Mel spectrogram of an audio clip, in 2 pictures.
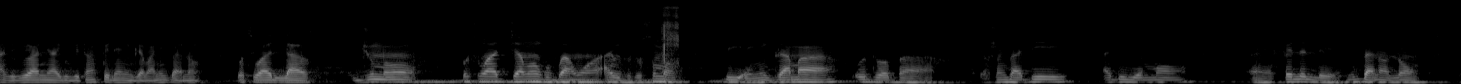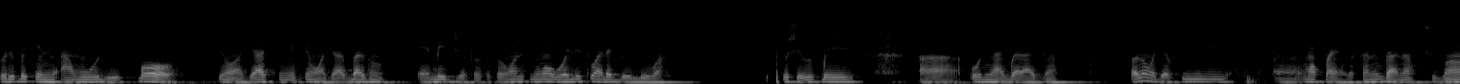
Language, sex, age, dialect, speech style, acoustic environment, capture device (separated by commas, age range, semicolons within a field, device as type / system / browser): Yoruba, male, 25-34, Nigeria - Ibadan, focused, people talking; nature, mobile / Linux / Chrome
